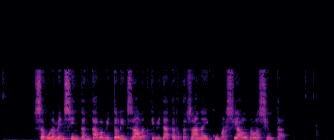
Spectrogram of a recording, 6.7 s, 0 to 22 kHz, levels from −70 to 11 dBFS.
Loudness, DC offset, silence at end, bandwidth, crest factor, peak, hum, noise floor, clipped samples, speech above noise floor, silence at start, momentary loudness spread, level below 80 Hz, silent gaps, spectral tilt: -24 LUFS; under 0.1%; 0.95 s; 11.5 kHz; 18 dB; -8 dBFS; none; -63 dBFS; under 0.1%; 39 dB; 0.7 s; 7 LU; -64 dBFS; none; -3 dB/octave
